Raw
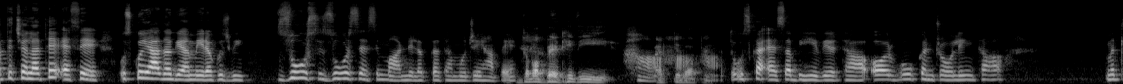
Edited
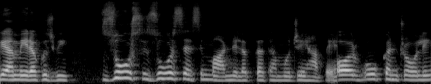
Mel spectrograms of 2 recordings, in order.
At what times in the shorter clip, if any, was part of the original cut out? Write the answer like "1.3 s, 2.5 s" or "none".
3.3 s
